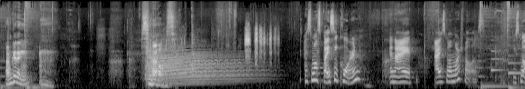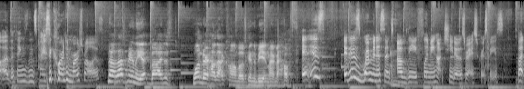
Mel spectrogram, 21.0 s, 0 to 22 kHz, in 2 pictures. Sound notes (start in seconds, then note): 2.8 discordant music; 5.0 dog sniffing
